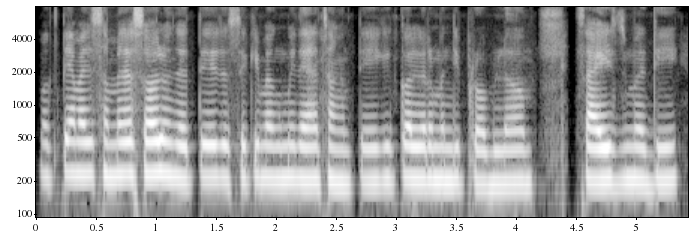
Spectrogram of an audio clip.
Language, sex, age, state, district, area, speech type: Marathi, female, 18-30, Maharashtra, Wardha, rural, spontaneous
